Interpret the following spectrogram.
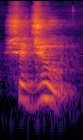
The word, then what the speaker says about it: schedule: अगर हम ब्रिटिश की बात करें तो करेक्ट प्रोनाउंसिएशन है शेड्यूल, और अगर हम अमेरिकन की बात करें तो करेक्ट प्रोनाउंसिएशन है स्केड्यूल।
